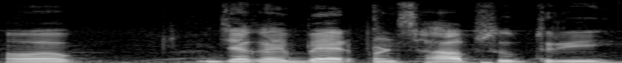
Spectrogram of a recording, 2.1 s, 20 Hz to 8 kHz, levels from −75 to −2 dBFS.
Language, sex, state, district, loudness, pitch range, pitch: Garhwali, male, Uttarakhand, Tehri Garhwal, -20 LUFS, 115-125 Hz, 120 Hz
